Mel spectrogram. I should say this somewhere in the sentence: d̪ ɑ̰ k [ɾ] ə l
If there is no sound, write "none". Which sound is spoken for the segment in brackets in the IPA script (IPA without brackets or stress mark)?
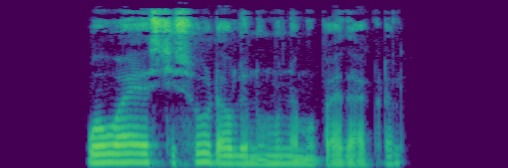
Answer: ɽ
